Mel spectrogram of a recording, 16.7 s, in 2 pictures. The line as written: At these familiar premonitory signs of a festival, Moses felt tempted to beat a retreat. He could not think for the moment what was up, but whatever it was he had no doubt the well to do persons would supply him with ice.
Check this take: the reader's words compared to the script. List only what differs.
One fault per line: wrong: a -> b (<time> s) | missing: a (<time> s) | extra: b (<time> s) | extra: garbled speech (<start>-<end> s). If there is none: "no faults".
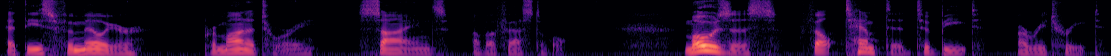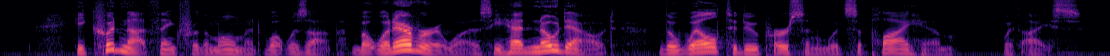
wrong: persons -> person (14.0 s)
